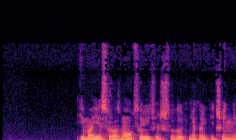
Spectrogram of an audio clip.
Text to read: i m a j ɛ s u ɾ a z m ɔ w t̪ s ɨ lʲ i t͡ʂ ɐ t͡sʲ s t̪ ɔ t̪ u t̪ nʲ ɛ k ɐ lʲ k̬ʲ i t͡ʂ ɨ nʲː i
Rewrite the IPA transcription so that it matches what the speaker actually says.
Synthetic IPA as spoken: i m a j ɛ s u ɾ a z m ɔ w t̪ s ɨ lʲ i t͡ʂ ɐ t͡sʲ ʂ t̪ ɔ t̪ u t̪ nʲ ɛ k ɐ lʲ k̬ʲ i t͡ʂ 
